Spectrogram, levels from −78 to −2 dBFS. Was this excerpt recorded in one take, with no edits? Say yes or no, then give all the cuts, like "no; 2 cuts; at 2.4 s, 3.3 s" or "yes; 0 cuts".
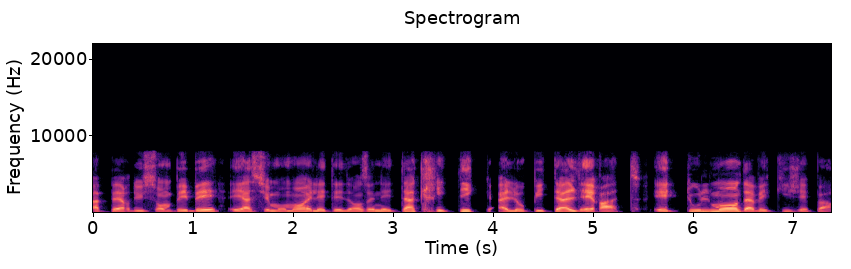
yes; 0 cuts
